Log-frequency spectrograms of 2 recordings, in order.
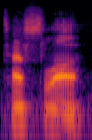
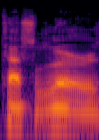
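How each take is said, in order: First: The word ends in a vowel, no R. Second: The word ends with an added R sound. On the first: The speaker calls it right. "I got to get that R out of there" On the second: The speaker calls it wrong. "I always say it wrong. I, I call it Teslers"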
